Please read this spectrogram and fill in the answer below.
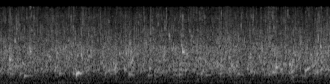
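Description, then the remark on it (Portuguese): Water rushing steadily along a river, a continuous bright gurgling and splashing with small bubbling accents, moderately loud, with no voices. “E a resposta correta é. A água a correr num rio.”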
